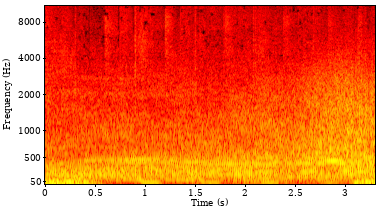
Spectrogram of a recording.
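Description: Lamborghini launching hard in a drag race against other cars, a dense roaring engine and tire noise sustained throughout at steady high level.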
